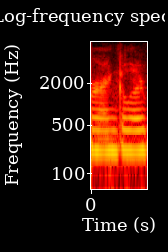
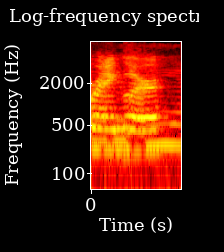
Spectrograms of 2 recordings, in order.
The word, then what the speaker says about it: Wrangler: Find out all that and more on Rumor Wrangler. The W is silent.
